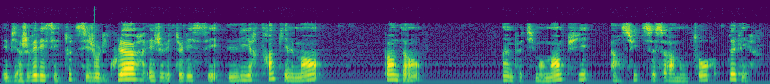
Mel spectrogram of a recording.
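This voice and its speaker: A woman's voice: on the low side, a little slow, vocal fry. A woman teaching young children to read, patiently guiding them through the text and spelling out letters and syllables. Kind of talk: reading lesson for young children. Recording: dull lo-fi recording.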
